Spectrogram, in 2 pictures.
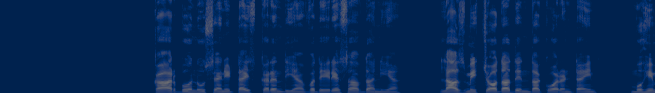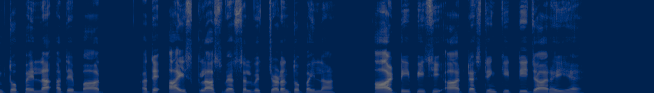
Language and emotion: Punjabi, neutral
